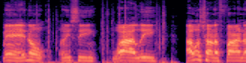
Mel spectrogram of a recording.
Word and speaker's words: Wale: this stuff, I'm like, man, let me see, Wale. I was trying to find out everything about the thing that's going on by Wale. And everything that was saying, wait. Why? Oh, Wale!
